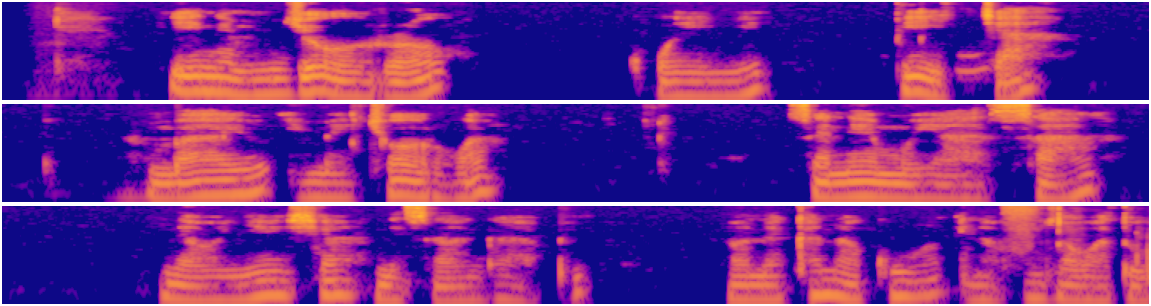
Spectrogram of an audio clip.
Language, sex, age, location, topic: Swahili, male, 18-24, Nakuru, education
